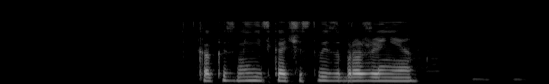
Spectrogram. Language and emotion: Russian, neutral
